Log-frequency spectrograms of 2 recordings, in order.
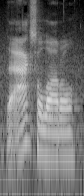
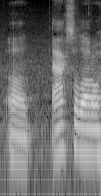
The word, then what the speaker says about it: axolotl: The axolotl, this is a Mexican axolotl. Axolotl has similar mythological things in their culture. The axolotl I think the proper pronunciation is axolo, and the god or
